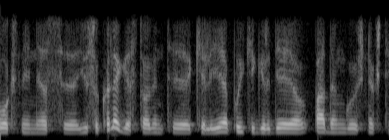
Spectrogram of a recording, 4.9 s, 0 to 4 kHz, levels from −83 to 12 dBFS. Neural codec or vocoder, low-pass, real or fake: none; 3.6 kHz; real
